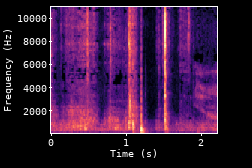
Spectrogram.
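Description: Low steady rumbling noise with two sharp knocks, the first and louder a little past a second in, the second shortly after.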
